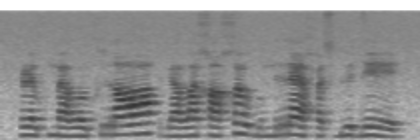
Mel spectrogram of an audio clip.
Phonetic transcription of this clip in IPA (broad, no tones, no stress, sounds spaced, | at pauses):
ɭ æ xʷ m æ lˠ u xʷ r ɑ | ɡ æ lˠ e χ ɑ χ ʉ lˠ ɡʷ i m r æ ħ œ s ɡ ʉ d e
